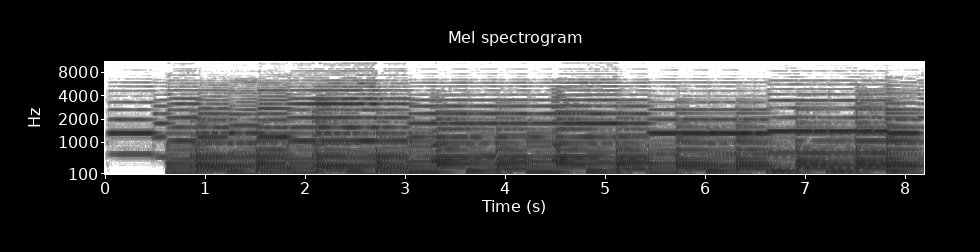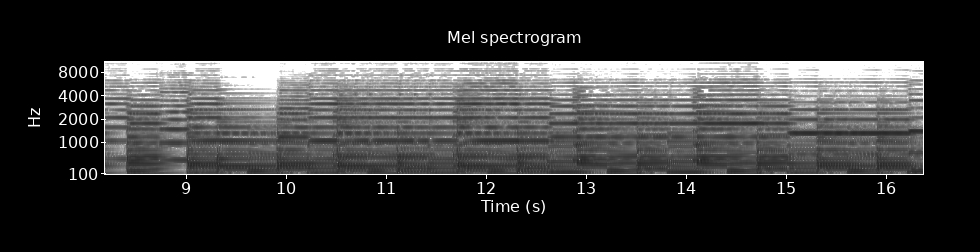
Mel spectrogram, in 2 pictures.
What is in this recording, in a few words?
grand, oboe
